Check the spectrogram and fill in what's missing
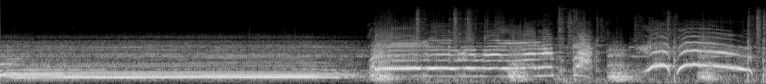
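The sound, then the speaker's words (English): A steam locomotive whistle sounds one long, steady blast, then breaks into several louder, wavering toots that bend and slide in pitch, filling the whole clip. “you want to blow the whistle?”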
